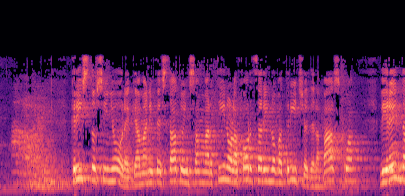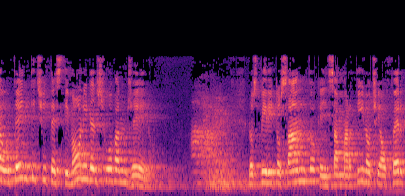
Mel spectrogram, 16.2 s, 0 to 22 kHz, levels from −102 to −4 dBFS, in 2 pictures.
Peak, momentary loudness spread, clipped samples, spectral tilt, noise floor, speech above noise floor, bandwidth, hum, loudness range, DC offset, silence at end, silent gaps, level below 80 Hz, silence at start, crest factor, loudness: -2 dBFS; 13 LU; under 0.1%; -3.5 dB/octave; -47 dBFS; 27 dB; 8 kHz; none; 5 LU; under 0.1%; 0 s; none; -60 dBFS; 0.2 s; 18 dB; -21 LUFS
